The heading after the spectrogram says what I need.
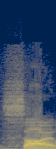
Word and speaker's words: Xay: Xay, like sigh of relief, it's not the full name.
